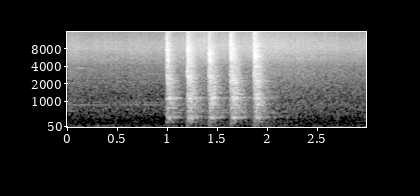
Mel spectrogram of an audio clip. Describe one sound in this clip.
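Metal tongs click together several times.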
